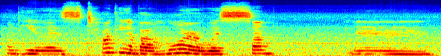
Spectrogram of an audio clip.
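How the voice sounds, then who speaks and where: A woman's voice: a little high, takes it slowly, background noise. A woman live-streaming a game, muttering hesitant, offhand remarks to herself as she plays.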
